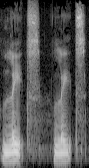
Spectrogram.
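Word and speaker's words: לצים: The scoffers, or sometimes translated mockers, the word is pronounced lates.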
